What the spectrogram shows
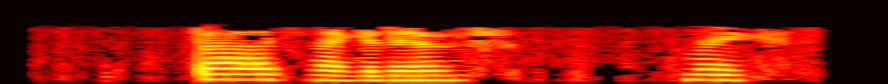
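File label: Sheriff Dispatch, scanner audio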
